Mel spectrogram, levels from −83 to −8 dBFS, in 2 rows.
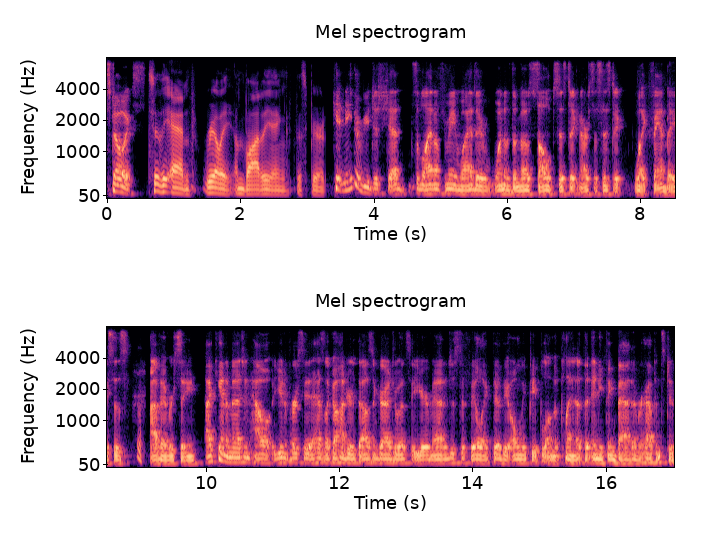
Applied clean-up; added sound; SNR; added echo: none; none; none; none.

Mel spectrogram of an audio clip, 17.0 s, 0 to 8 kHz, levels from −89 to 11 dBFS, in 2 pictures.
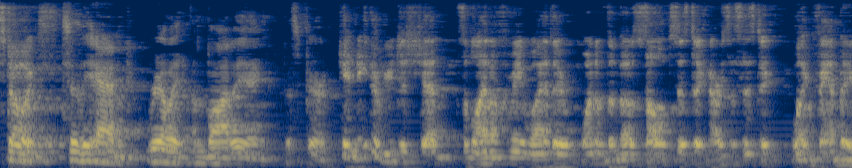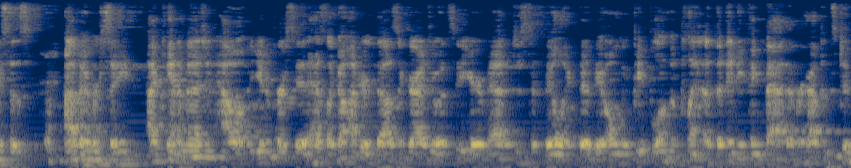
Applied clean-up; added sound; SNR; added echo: classical method WPE with log-MMSE.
